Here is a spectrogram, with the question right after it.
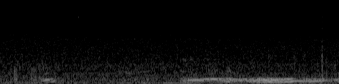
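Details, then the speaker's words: Low, bubbly, irregular gurgling stomach rumbling (borborygmi) from an adult who is hungry and has not had dinner yet, swelling in the second half over quiet room noise. "you hear my stomach grumbling I'm hungry I've not had dinner yet what a Fab weekend gosh my stomach is really rumbling isn't it I think I'm hungry"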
